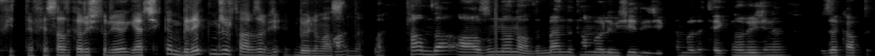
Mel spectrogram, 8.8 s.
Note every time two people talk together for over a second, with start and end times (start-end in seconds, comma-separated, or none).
none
